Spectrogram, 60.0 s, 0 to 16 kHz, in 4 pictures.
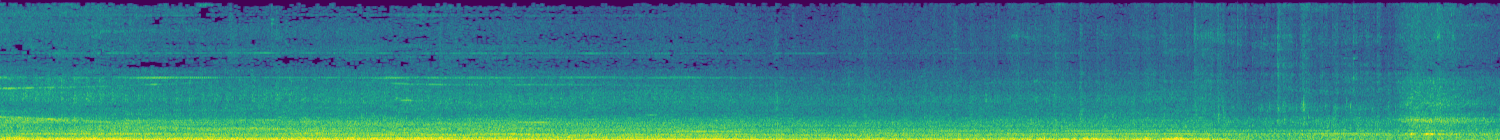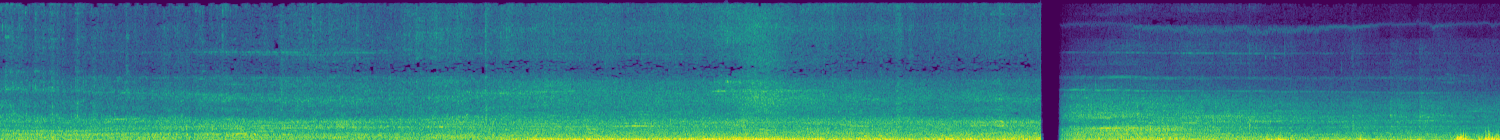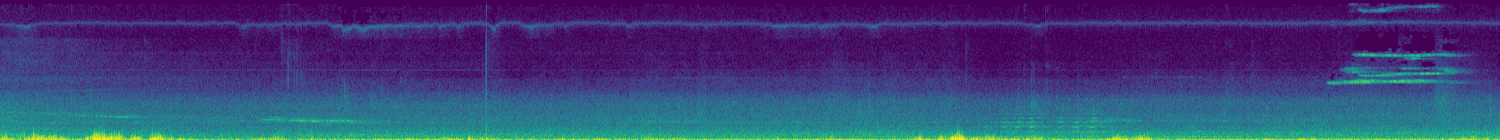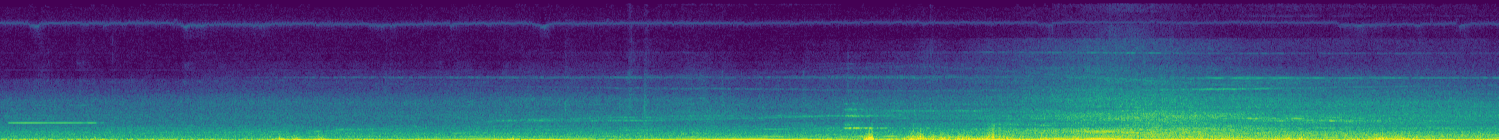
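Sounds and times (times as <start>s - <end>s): bus engine pulling away: 0.0s - 39.8s, 41.4s - 59.9s
bus approaching: 0.0s - 40.0s, 41.2s - 59.9s
street traffic noise: 0.0s - 59.9s.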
